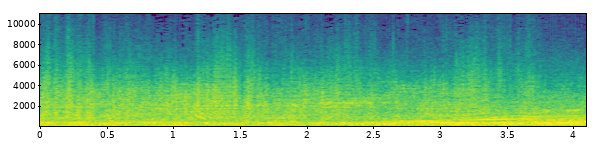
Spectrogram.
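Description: Race truck's V8 engine running hard on track, its pitch climbing in the second half as it accelerates.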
